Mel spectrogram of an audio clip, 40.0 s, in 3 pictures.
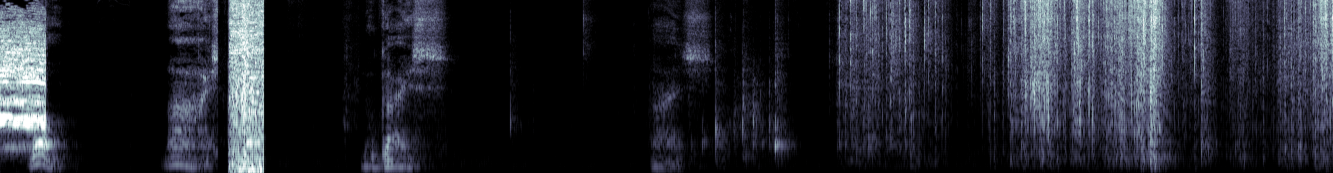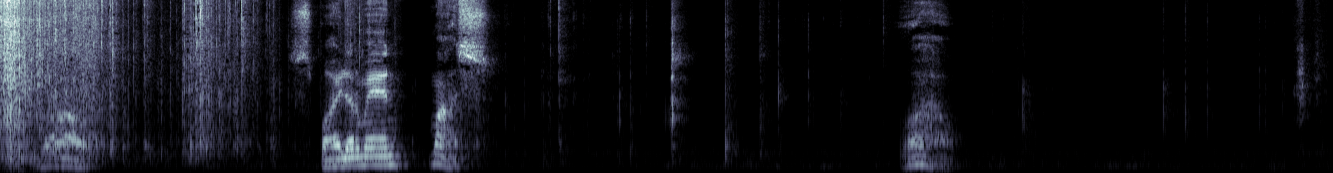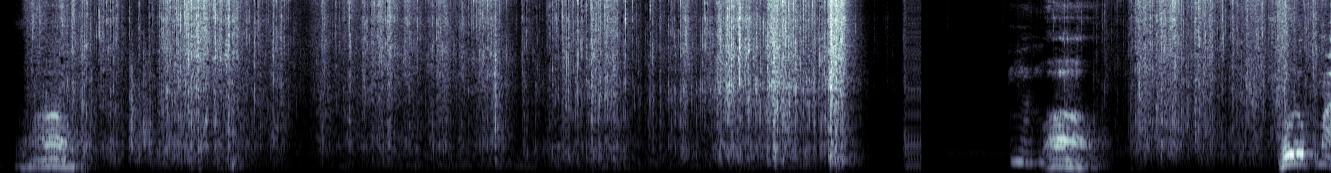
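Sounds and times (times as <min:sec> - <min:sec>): plastic packaging crinkling: 0:08.3 - 0:17.0, 0:18.3 - 0:20.0, 0:26.9 - 0:35.7, 0:37.6 - 0:39.9.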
